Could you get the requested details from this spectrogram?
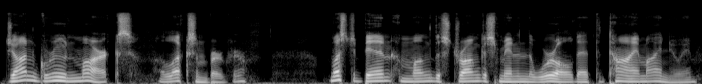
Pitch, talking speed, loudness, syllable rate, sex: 135 Hz, 180 wpm, -18 LUFS, 4.5 syllables/s, male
